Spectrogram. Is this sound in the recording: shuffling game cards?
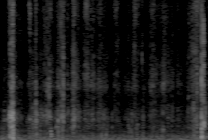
yes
